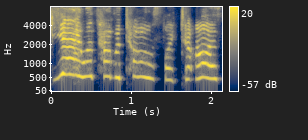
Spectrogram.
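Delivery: high, bubbly, giddy toast; gushing happy toast. Retold or imitated. Recapping a contestant toasting her date, giddy high voice. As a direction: squeal it out like she's over the moon. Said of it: "And she's so happy".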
